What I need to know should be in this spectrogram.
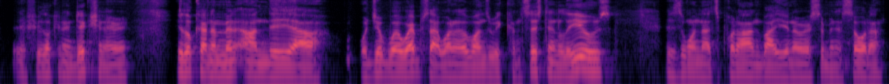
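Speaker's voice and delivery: ordinary talk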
